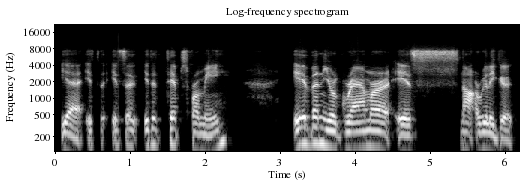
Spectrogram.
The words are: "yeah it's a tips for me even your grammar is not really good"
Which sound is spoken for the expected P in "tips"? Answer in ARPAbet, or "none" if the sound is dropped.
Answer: P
